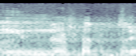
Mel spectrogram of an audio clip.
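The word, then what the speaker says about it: ইন্দ্রশত্রু: না বৃত্তাসুর বদের সময় ইন্দ্র শত্রু বিবারস স্বরের উচ্চারণে এদিক ওদিক হয়ে গেল ইন্দ্রটা জোরে হবে না হয় শত্রুটা জোরে হল ইন্দ্র শত্রু বিবার হয়ে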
